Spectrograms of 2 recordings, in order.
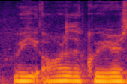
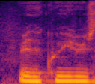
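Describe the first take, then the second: First: We are is said as two full words. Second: We are is contracted into one syllable. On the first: The speaker calls it wrong. "not we are the creators" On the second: The speaker calls it right.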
